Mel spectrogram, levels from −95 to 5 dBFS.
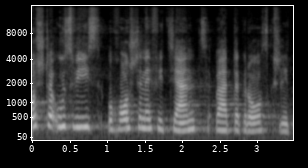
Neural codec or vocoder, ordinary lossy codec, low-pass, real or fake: vocoder, 44.1 kHz, 128 mel bands every 256 samples, BigVGAN v2; Opus, 24 kbps; 14.4 kHz; fake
